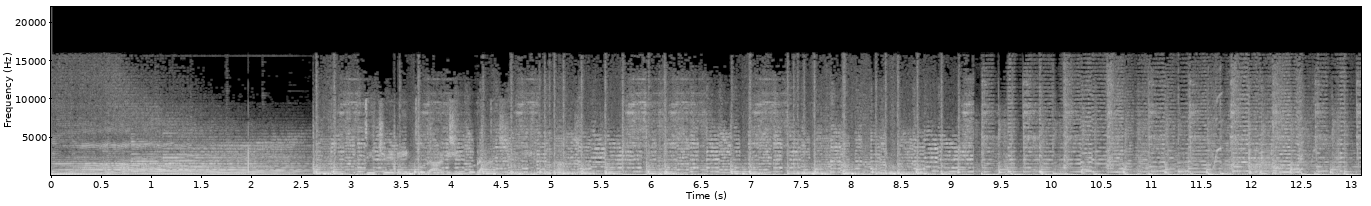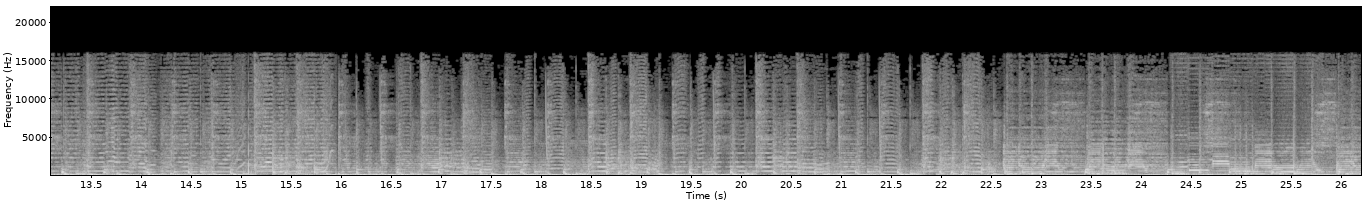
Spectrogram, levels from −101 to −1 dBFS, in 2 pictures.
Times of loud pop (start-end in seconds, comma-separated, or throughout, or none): 1.97-1.99, 15.07-15.33, 23.62-23.64, 25.52-25.54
